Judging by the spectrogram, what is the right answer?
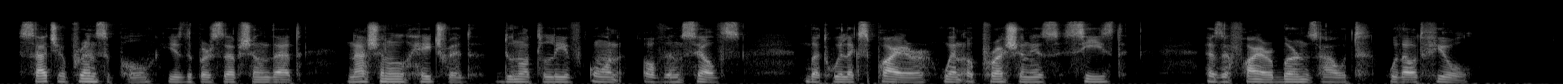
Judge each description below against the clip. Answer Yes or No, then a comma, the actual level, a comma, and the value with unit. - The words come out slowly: Yes, slow, 110 wpm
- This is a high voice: No, low, 115 Hz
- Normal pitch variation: No, narrow, 1.9 semitones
